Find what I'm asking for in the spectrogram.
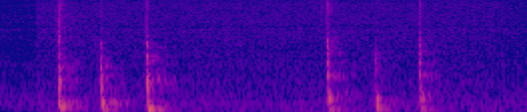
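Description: Two quick sets of three knocks on the big pod of the plant Audrey Jr., separated by a short pause. The raps are fairly firm and slightly hollow, with no voices.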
